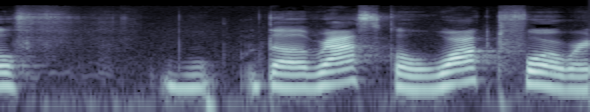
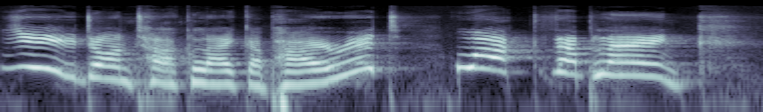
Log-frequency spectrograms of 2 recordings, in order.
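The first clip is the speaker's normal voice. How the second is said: pirate order; 9 semitones higher, 6 dB louder than usual. Acted. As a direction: bellow the sentence at him. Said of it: "cried Pete".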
